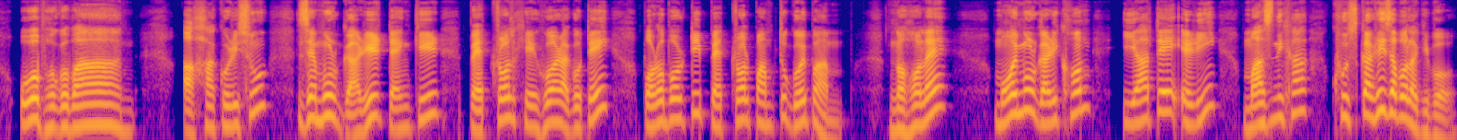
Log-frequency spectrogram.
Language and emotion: Assamese, fearful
